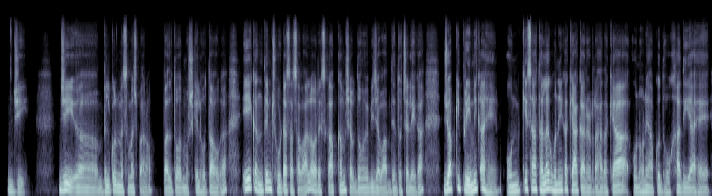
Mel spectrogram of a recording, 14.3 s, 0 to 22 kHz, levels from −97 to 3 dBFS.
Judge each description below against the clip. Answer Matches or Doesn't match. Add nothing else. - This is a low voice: Matches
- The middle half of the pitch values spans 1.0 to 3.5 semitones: Doesn't match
